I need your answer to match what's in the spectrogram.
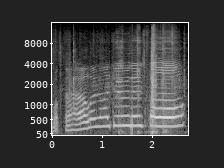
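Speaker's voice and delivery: high, drawn-out wail of regret; loud re-enacted scream, stretched out. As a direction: scream it like you're halfway round a roller coaster. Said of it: "Whilst also screaming".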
